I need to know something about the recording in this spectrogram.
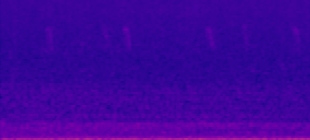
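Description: A dense, steady drone of many bees buzzing together in the morning as they push their long tongues into the furry catkins growing on a tree, continuous throughout, with a few faint high chirps flickering in the background.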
